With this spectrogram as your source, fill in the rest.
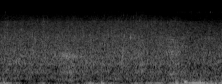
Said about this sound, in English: this is the Long Pool Waterfalls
